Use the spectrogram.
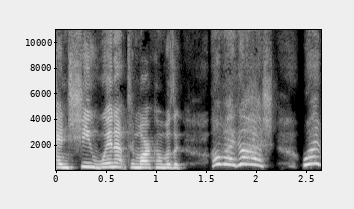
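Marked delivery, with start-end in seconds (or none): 1.6-2.7 put-on thrilled, very high, excited exclamation. Retelling how a character reacted to a doctor: imitating someone excited. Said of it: "And she's all excited and stuff".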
